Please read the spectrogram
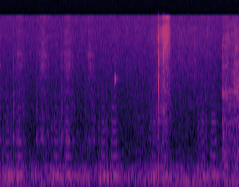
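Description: Paintbrush bristles dragging acrylic paint across canvas: a few faint, short scratchy strokes.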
